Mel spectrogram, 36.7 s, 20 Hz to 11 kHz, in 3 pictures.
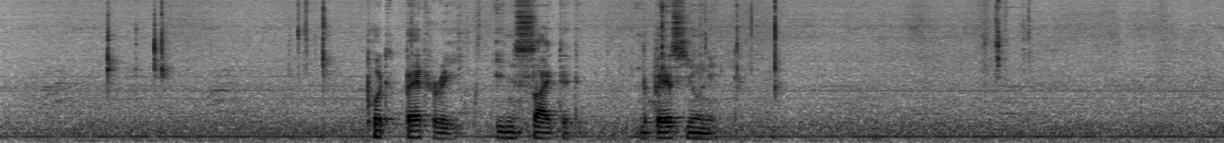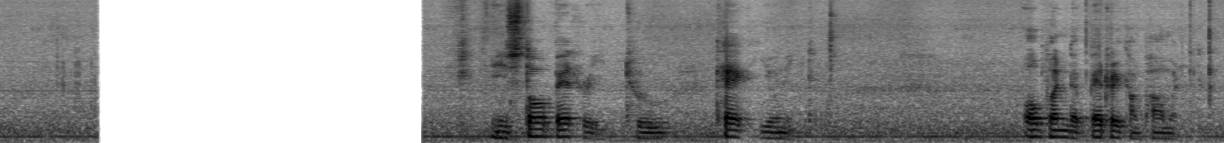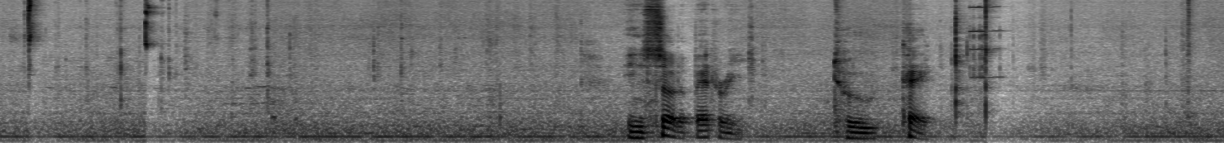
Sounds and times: Speech: 3.7s - 7.4s, 17.1s - 20.4s, 22.5s - 24.1s, 30.7s - 32.0s, 32.8s - 33.9s.

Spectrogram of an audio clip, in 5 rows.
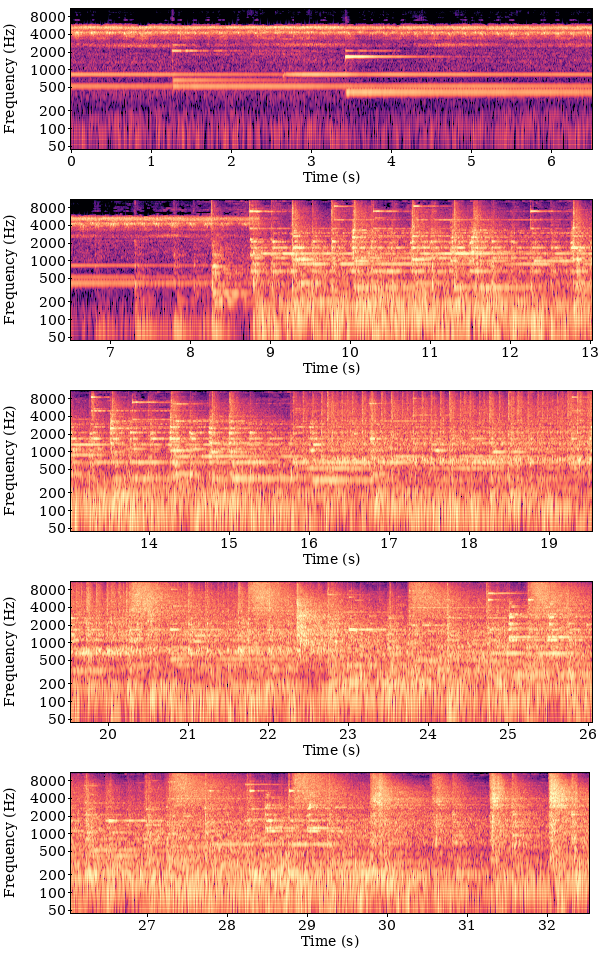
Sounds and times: Wood block: 6.7s - 32.5s.

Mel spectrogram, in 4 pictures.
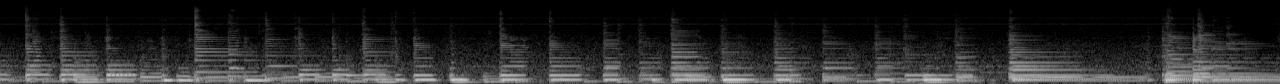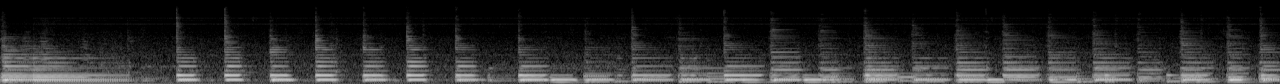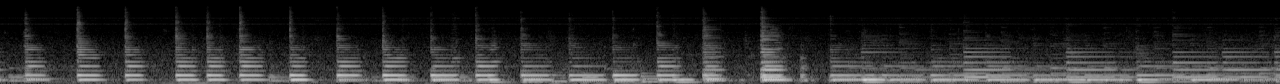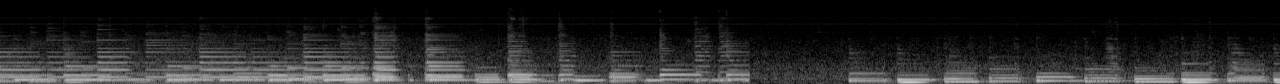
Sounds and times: Guitar: 0.0s - 51.2s.

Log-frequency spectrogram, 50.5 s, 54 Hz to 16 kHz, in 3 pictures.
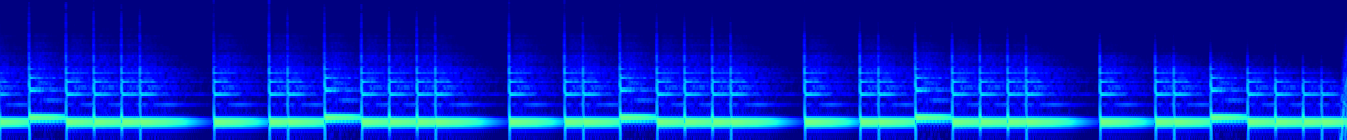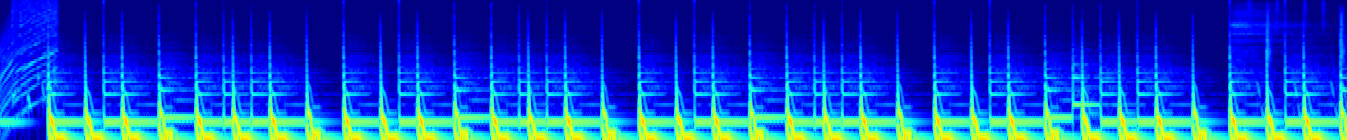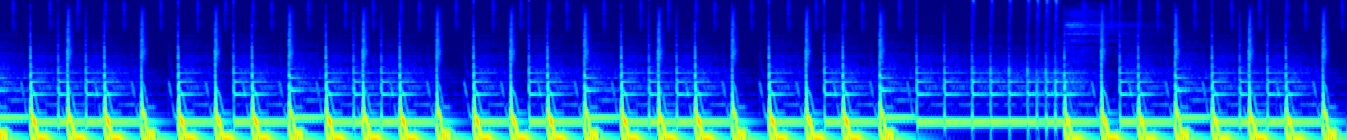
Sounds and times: House music: 16.8s - 50.5s.

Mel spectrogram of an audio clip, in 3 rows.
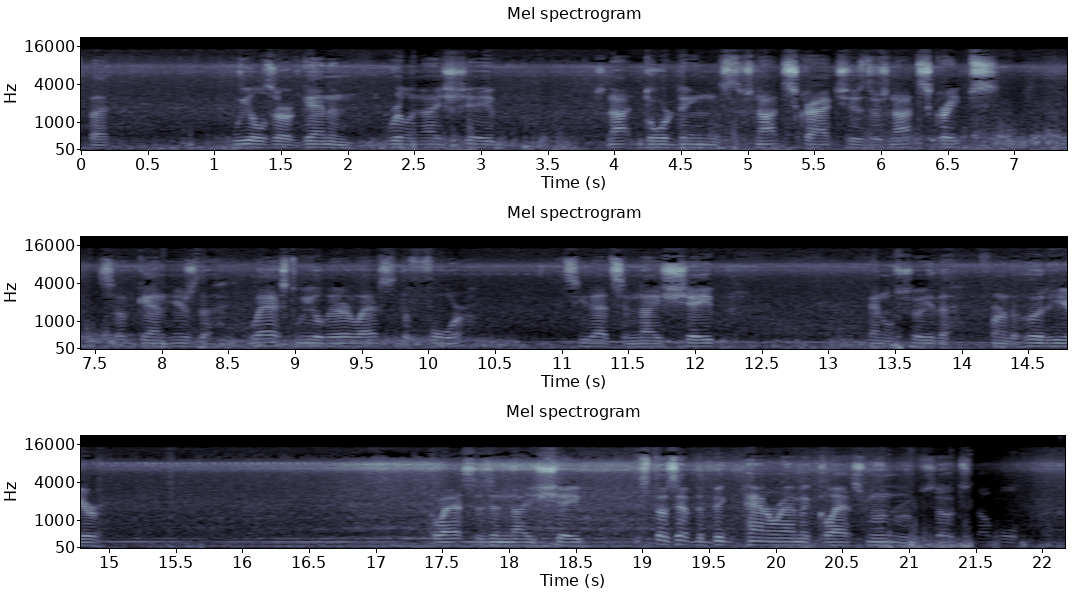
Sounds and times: Speech: 0.0s - 0.3s, 1.2s - 3.2s, 3.9s - 7.0s, 7.6s - 10.4s, 11.0s - 12.4s, 13.4s - 15.0s, 17.4s - 21.9s
Car: 0.0s - 22.1s
Outside, rural or natural: 0.0s - 22.1s.

